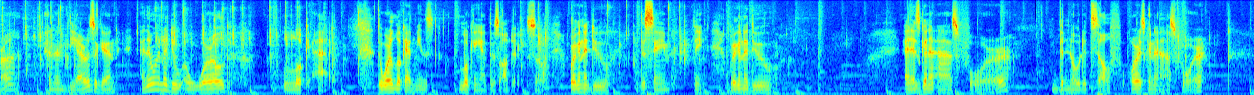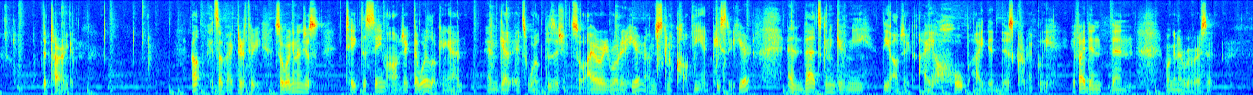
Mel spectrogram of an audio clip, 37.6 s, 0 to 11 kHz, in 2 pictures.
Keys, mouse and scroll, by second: 0.0-0.9 typing, 2.0-5.0 typing, 8.1 shift+9, 9.4 ;, 15.6 click, 17.6 ,, 18.9 BackSpace, 24.5-26.2 drag, 26.4 ctrl+c, 27.1 click, 28.6 ctrl+v, 29.5 ctrl+s, 30.2 click, 35.1 click.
